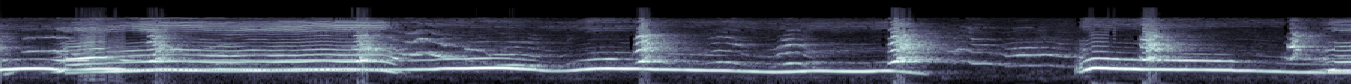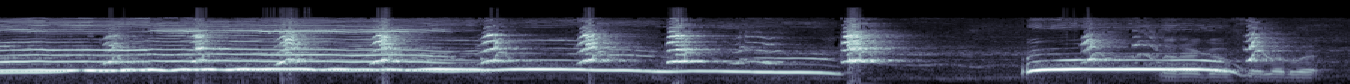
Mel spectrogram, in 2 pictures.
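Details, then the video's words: Several pet dogs singing together in a sustained howl, steady drawn-out tones with wavering pitch and overlapping yelps, a few sharp clicks and short breaks, ending with one last howl. "Howling Dogs"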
